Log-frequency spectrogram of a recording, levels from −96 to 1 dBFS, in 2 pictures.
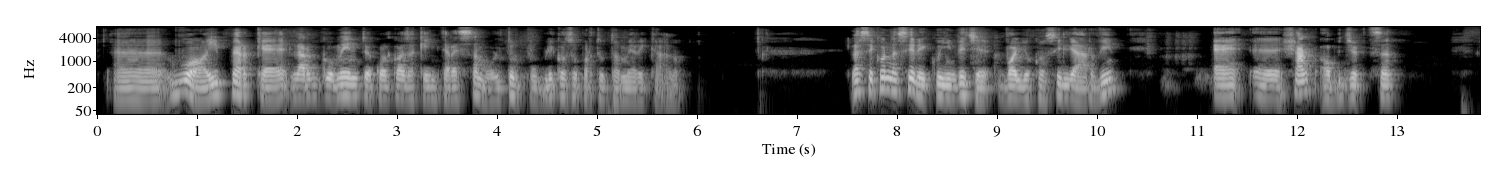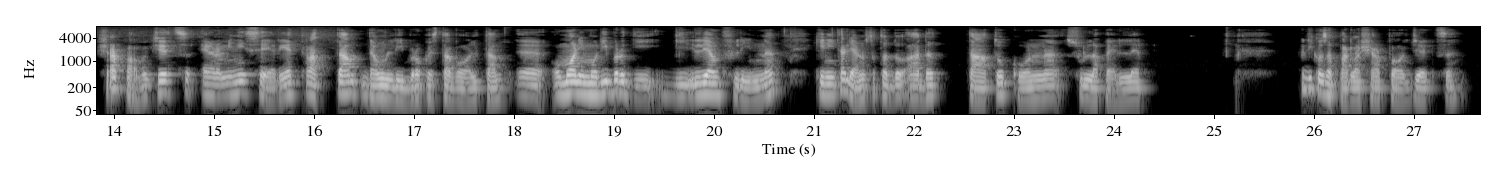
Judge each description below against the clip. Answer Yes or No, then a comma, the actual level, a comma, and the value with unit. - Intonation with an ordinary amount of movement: Yes, average, 3.4 semitones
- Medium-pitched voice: No, low, 115 Hz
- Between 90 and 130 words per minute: Yes, average, 120 wpm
